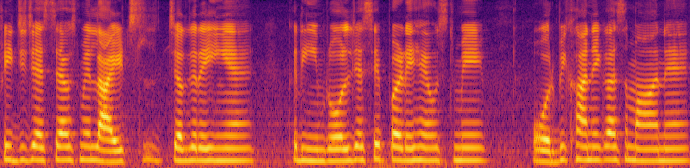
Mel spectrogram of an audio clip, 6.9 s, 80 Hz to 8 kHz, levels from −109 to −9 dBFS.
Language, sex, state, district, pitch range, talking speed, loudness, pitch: Hindi, female, Punjab, Pathankot, 215-230 Hz, 155 wpm, -19 LUFS, 220 Hz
